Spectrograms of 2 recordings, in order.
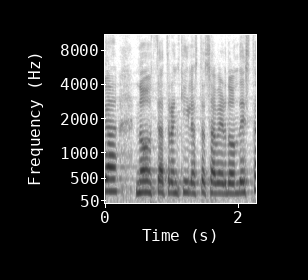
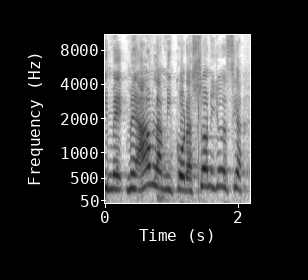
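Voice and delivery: usual speaking voice

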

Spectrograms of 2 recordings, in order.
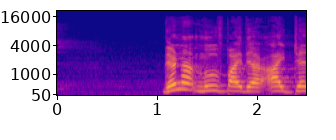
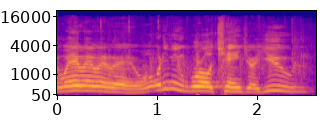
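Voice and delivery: put-on loud, scoffing disbelief at a puny girl; mock them as they laugh her off, loud; loud incredulous scoff; scornful mock shout; 8 dB louder than usual. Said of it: "They're like".

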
